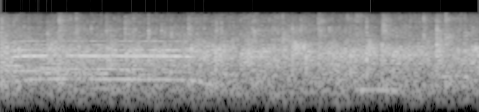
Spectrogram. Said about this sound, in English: how about a round of applause for our guest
